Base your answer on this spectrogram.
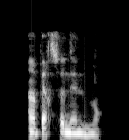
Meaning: impersonally
- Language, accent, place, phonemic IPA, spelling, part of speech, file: French, France, Lyon, /ɛ̃.pɛʁ.sɔ.nɛl.mɑ̃/, impersonnellement, adverb, LL-Q150 (fra)-impersonnellement.wav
